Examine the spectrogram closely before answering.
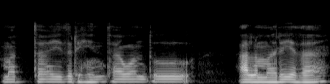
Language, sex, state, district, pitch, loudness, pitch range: Kannada, male, Karnataka, Bidar, 120 Hz, -22 LUFS, 115-125 Hz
